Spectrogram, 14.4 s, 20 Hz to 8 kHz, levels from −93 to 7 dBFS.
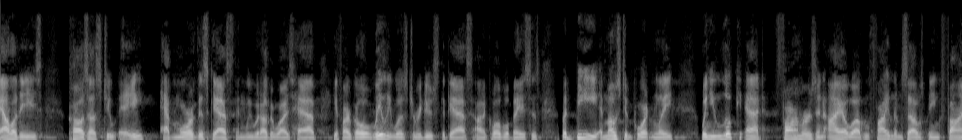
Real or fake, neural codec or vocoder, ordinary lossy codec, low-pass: fake; codec, 16 kHz, 2 kbps, FreqCodec, larger model; MP3, 48 kbps; 7.2 kHz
